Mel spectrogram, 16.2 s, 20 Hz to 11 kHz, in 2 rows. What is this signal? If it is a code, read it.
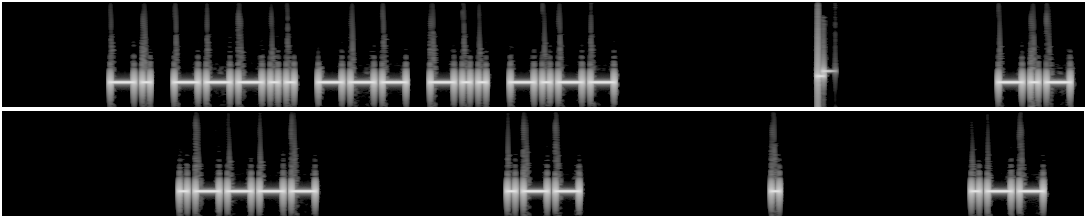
Morse code, heard as a keyed tone, about 20 wpm, spaced as for 9 wpm, 700 Hz. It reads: N8ODY K1WEW
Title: USA Call Signs - 5 Characters - 8x Character Spacing - 20wpm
